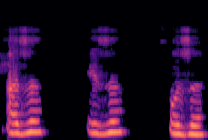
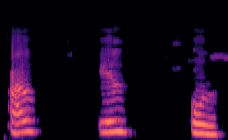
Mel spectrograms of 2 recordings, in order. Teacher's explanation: ہم زا کو سختی کے ساتھ ادا کریں گے، یعنی اس میں سیٹی کی آواز آئے گی، اور زال میں سیٹی کی آواز نہیں آئے گی۔ اگر آپ اوپر اور نیچے دونوں کے دانتوں کے بیچ میں زبان کو لے کر آئیں گے تو سیٹی کی آواز نہیں آئے گی۔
